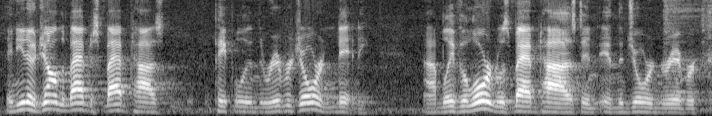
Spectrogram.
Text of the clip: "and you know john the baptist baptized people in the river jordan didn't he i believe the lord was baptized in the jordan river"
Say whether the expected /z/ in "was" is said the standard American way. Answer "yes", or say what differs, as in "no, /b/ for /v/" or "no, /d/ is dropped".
yes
